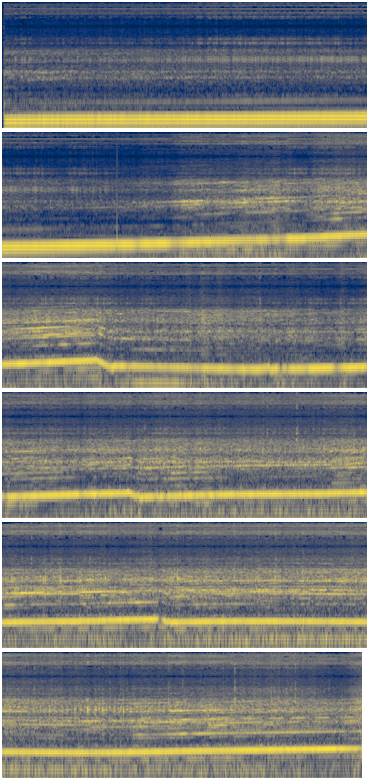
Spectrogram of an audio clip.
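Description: Suzuki sport motorcycle engine heard from the rider's seat over rushing wind. It holds a steady note for the first few seconds, then climbs as the bike accelerates, dropping in pitch at each of three upshifts. Near the end it rises slowly at highway speed.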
